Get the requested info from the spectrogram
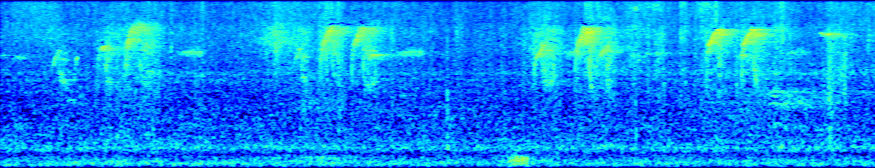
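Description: Birds calling faintly in short, high, falling chirps, mostly in pairs about every two seconds, over a low outdoor background hum. A soft low thump about five seconds in.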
